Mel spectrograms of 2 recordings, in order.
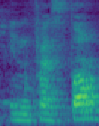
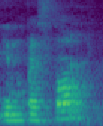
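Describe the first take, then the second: First: The word is said with a v sound. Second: The word is said with a p sound. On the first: The speaker calls it right. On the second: The speaker calls it wrong.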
